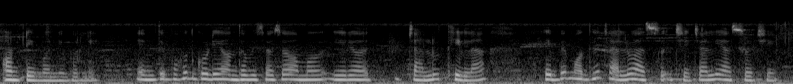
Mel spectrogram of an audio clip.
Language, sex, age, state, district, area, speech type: Odia, female, 45-60, Odisha, Bhadrak, rural, spontaneous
